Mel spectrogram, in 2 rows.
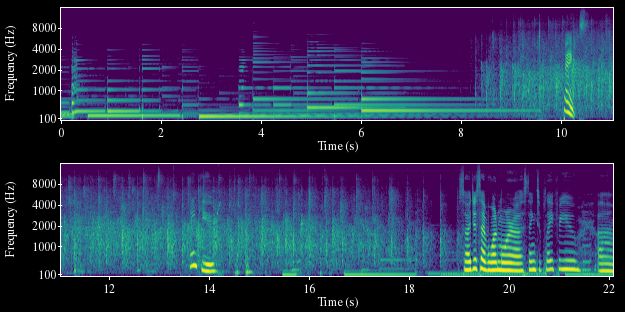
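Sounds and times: electric guitar chord ringing: 0:00.0 - 0:09.5, 0:16.7 - 0:19.1
audience applause: 0:08.2 - 0:19.1
crowd whooping: 0:08.3 - 0:18.5
low guitar notes: 0:15.4 - 0:22.0.

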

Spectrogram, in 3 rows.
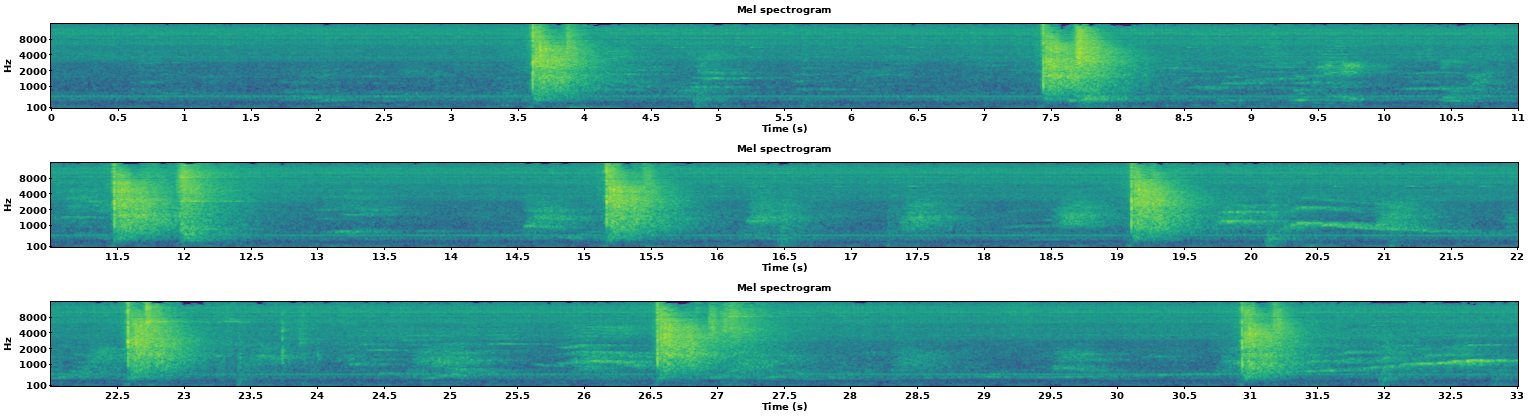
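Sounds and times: steady hum: 0:00.0 - 0:33.0
baseball bat cracking balls: 0:03.4 - 0:05.0, 0:07.4 - 0:08.4, 0:11.4 - 0:12.9, 0:15.1 - 0:18.1, 0:18.7 - 0:21.4, 0:22.5 - 0:24.1, 0:26.5 - 0:27.5, 0:30.8 - 0:32.2.

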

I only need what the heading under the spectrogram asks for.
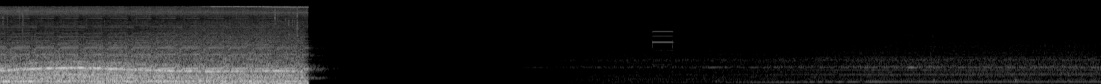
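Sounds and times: faint electronic hum: 0:05.7 - 0:11.0.

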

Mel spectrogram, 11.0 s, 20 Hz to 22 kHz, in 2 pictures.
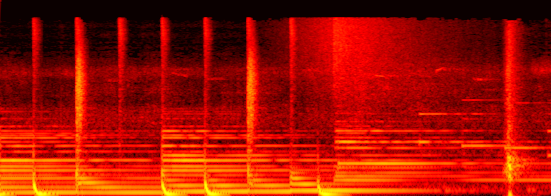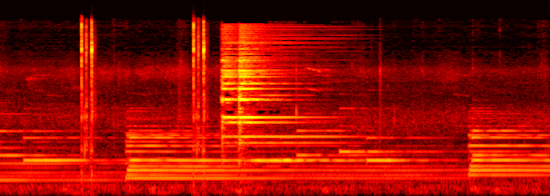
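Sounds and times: chime-like keyboard music: 0:03.2 - 0:11.0
sharp click: 0:06.3 - 0:06.5, 0:07.4 - 0:07.7
short high clicks: 0:06.3 - 0:06.5, 0:07.4 - 0:07.7
bright bell-like chime: 0:07.7 - 0:09.2.

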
